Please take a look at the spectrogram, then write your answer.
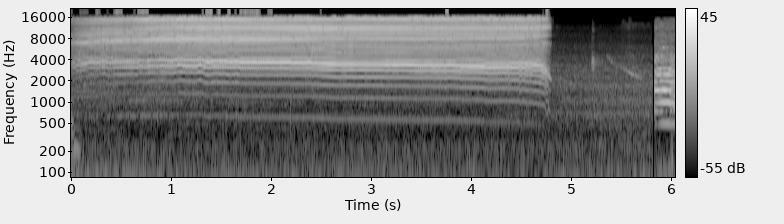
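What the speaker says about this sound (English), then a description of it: "his buddy frog" A frog croaks in a long, loud, continuous buzzing trill close by, then stops abruptly, followed by a brief quiet and a short renewed burst at the end.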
